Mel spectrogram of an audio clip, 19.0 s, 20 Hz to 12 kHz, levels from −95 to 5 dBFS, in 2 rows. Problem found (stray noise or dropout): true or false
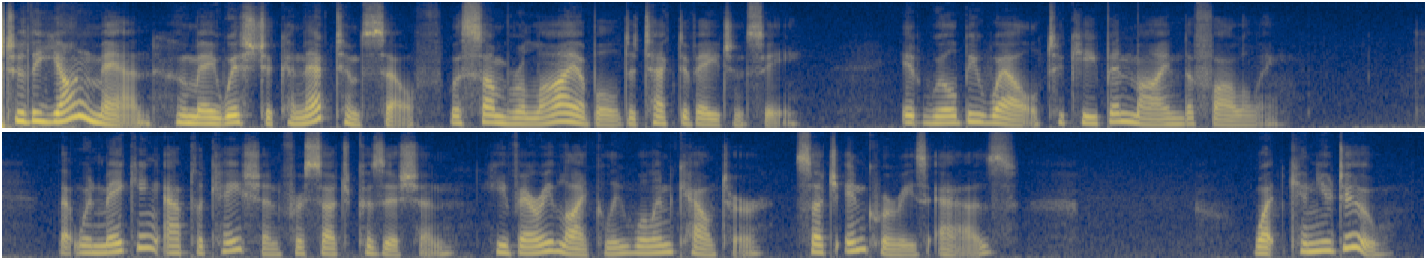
false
